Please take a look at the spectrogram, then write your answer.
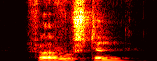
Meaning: to destroy, ruin, devastate, lay waste
- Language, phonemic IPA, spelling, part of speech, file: Dutch, /vərˈʋus.tə(n)/, verwoesten, verb, Nl-verwoesten.ogg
